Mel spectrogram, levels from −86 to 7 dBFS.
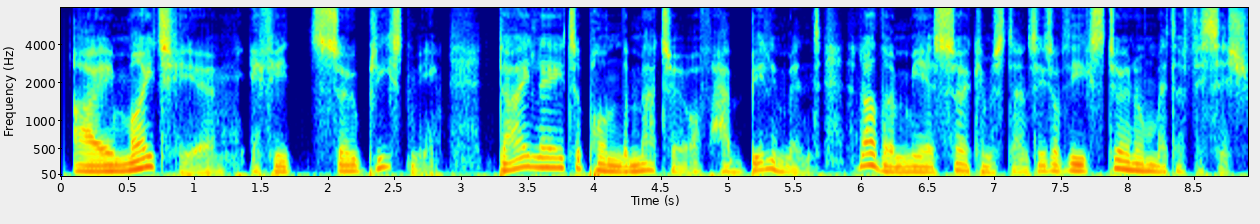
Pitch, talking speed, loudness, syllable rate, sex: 110 Hz, 135 wpm, -19 LUFS, 5.3 syllables/s, male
